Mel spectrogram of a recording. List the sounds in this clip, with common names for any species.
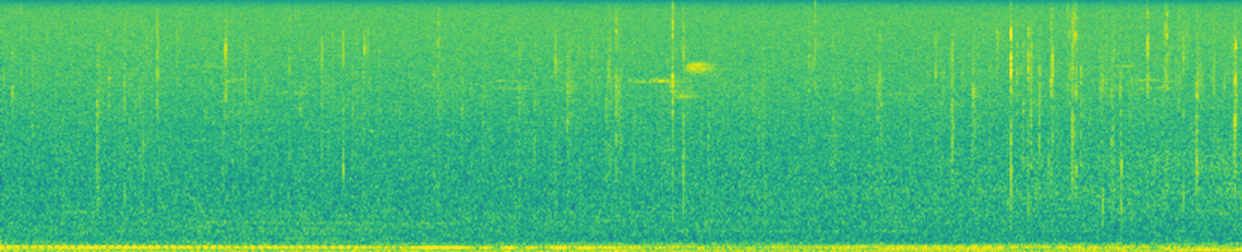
Black-throated Green Warbler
